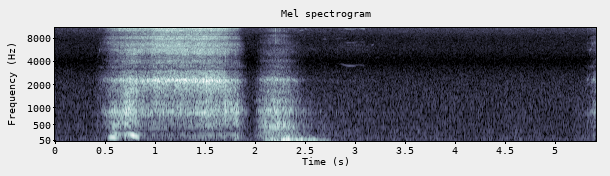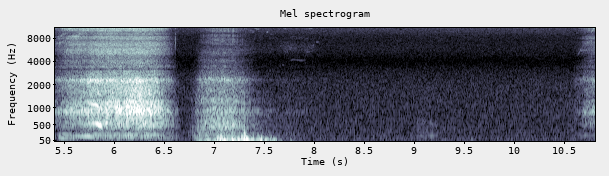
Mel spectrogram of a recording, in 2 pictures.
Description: 5 minute clip of snoring.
